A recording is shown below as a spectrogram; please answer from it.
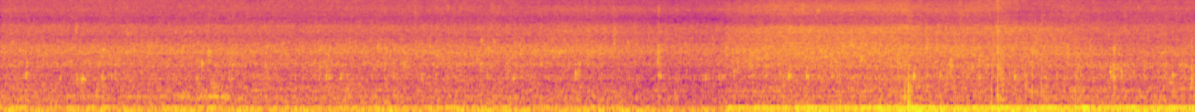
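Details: Steady running water from an indoor waterfall and rain system fills the room, with scattered drips and no animal calls.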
